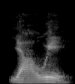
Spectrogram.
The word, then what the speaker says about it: Yahweh: they use it they use adonai instead of yahweh all right so um in your notes you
